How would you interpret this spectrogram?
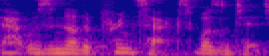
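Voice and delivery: ordinary delivery

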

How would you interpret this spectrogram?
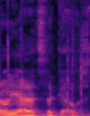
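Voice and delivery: ordinary talk

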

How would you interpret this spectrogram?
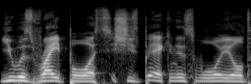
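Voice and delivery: dopey, dumb-sounding put-on New Jersey accent. Retelling a line by a really dumb blonde-haired boy character: dumb Jersey boy accent. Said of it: "talks like he's a fucking Jersey boy".

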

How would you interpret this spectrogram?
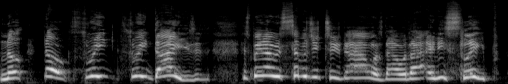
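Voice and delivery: growing anxious, pitch climbing. A sleepless patient answers a doctor reading notes, voice rising, anxious. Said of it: "my voice getting higher as I got more anxious".

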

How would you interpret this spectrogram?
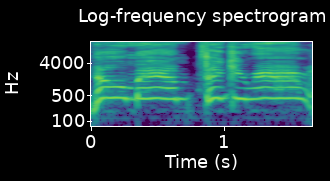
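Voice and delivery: acted, piercing, very high-pitched shout. Telling a story about a kid in a food line, the speaker imitates his yelling. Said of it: "keeps yelling like louder and louder".

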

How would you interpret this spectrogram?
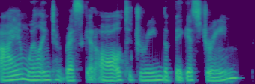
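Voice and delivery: ordinary delivery

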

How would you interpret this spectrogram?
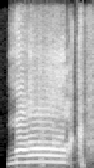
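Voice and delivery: loud, high-pitched shouting. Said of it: "The rest were shouting".

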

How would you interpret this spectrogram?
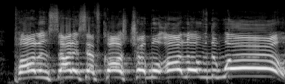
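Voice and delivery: mock crowd shouting. Reading an angry crowd's accusation from scripture: imitating a crowd shouting. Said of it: "That's why I'm shouting".

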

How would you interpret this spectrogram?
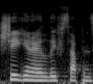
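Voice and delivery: ordinary delivery

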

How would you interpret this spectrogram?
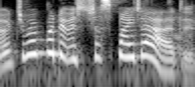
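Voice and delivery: very high, giggling, laughing speech. Recounting what an interviewee said while being interviewed, imitating her laughing while talking. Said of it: "she's like laughing".

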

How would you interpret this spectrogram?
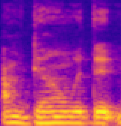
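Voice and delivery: ordinary talk, nothing marked

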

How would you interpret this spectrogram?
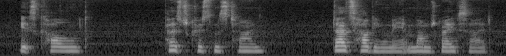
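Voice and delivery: plain reading voice

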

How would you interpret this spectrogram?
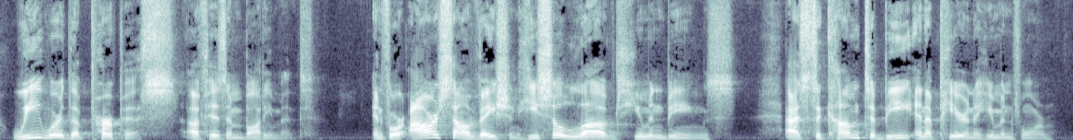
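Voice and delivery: reading as slowly as possible, very deliberate. Reading a passage from On the Incarnation aloud to listeners, very slow reading. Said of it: "I'm going to try to read it as slowly as possible".

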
